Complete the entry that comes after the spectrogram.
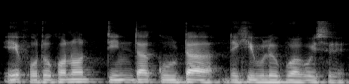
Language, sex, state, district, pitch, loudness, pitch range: Assamese, male, Assam, Sonitpur, 105 Hz, -18 LUFS, 100-110 Hz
